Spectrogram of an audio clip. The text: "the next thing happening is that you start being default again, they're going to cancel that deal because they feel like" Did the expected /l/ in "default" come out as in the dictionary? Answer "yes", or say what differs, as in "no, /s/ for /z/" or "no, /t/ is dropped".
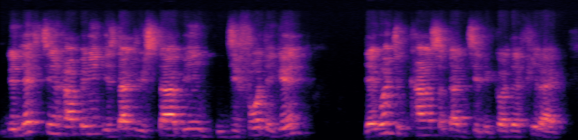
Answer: no, /l/ is dropped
